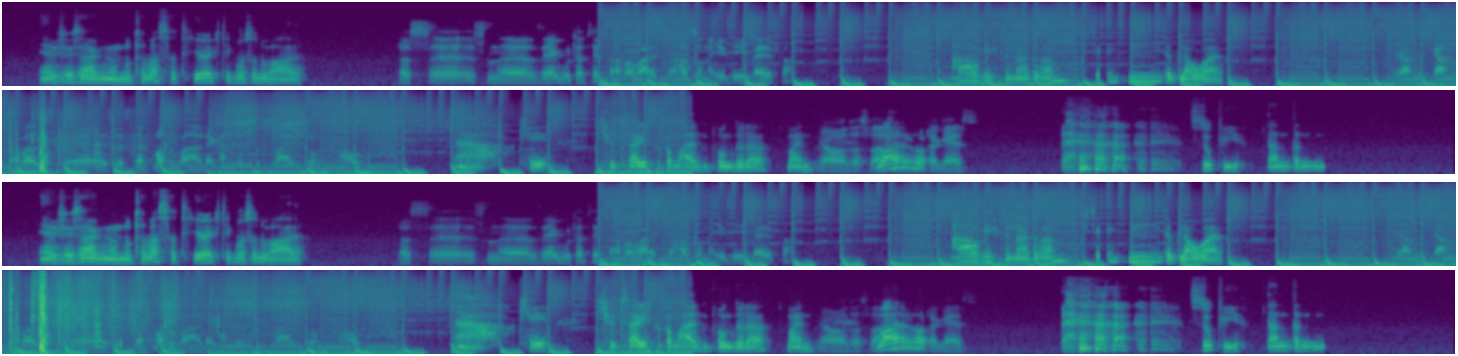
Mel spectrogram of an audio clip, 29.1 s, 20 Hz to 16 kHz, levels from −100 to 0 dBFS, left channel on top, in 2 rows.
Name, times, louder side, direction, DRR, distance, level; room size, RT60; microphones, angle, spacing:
voice 1, 0.4-3.0 9.5-12.2 19.0-20.0 20.5-22.7 23.3-23.8 25.1-27.8, right 2 dB, 35° right, 1.4 m, -37 dB
voice 2, 4.0-7.9 13.9-18.3 22.7-24.2, left 3 dB, 75° left, 2.6 m, -47 dB
sound 1, 6.0-21.5, right 1 dB, 5° right, 0.9 m, -44 dB
sound 2, 13.9-14.0 14.4-17.7 18.0-18.1, right 12 dB, 65° right, 0.3 m, -33 dB
head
